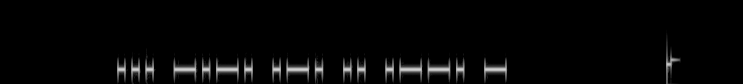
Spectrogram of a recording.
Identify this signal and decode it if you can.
Morse code, heard as a keyed tone, about 17 wpm, 700 Hz. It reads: SCRIPT
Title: Six Letter Words - 17wpm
